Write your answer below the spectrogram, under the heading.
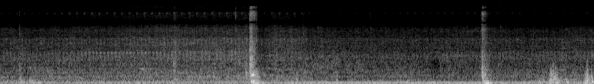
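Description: Two car doors slam, the first about two and a half seconds in and louder, the second a couple of seconds later, over the low, steady rumble of a car.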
